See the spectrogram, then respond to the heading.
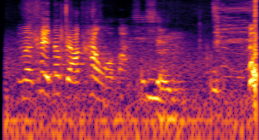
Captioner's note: laugh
